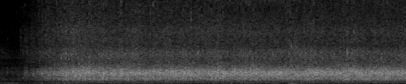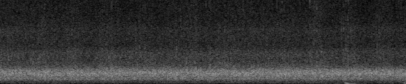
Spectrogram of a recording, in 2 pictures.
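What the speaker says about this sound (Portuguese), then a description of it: "todos a merecerem a nossa salva de palmas" Audience applause at a convention, a broad sustained wash of clapping that swells in at the start and holds steady, sounding somewhat distant and hall-like.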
